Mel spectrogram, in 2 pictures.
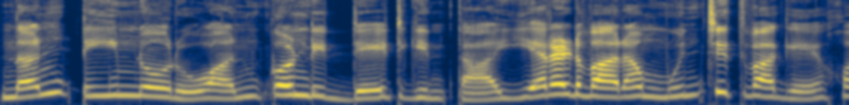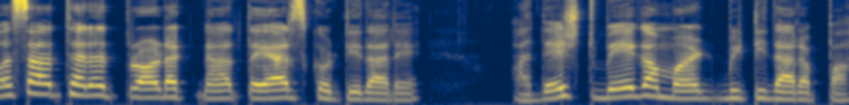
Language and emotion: Kannada, surprised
